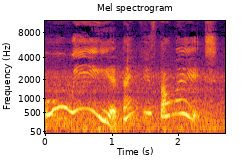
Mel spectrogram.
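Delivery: high, slow delighted squeal; high slow joyful ooh-wee; overjoyed thanks. Retold or imitated. Joyful thanks retold as quote.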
